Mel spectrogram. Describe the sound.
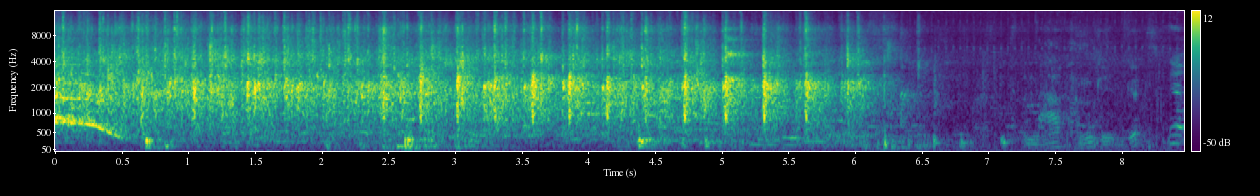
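Applause from an audience at a school event, dense steady clapping that holds for about six seconds before thinning out and fading near the end.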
